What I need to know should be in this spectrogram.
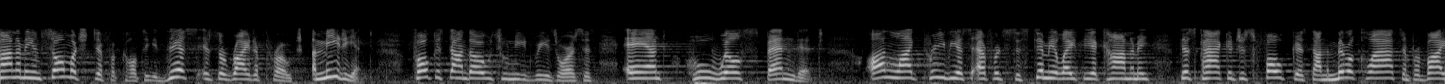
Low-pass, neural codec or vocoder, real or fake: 5.4 kHz; none; real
